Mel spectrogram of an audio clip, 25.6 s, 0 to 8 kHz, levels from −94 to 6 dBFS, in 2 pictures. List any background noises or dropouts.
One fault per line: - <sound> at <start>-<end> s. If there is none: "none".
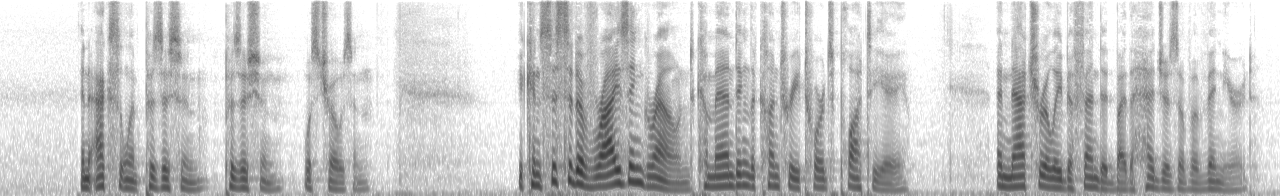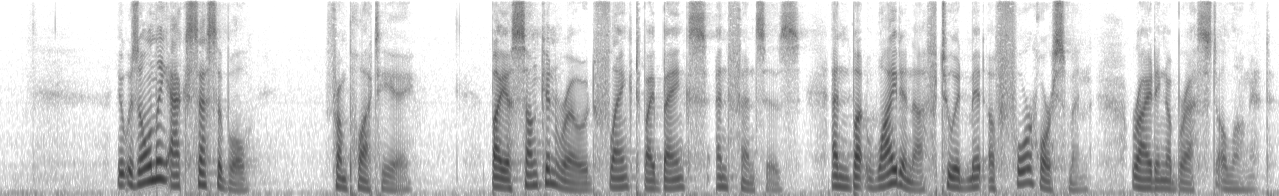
none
